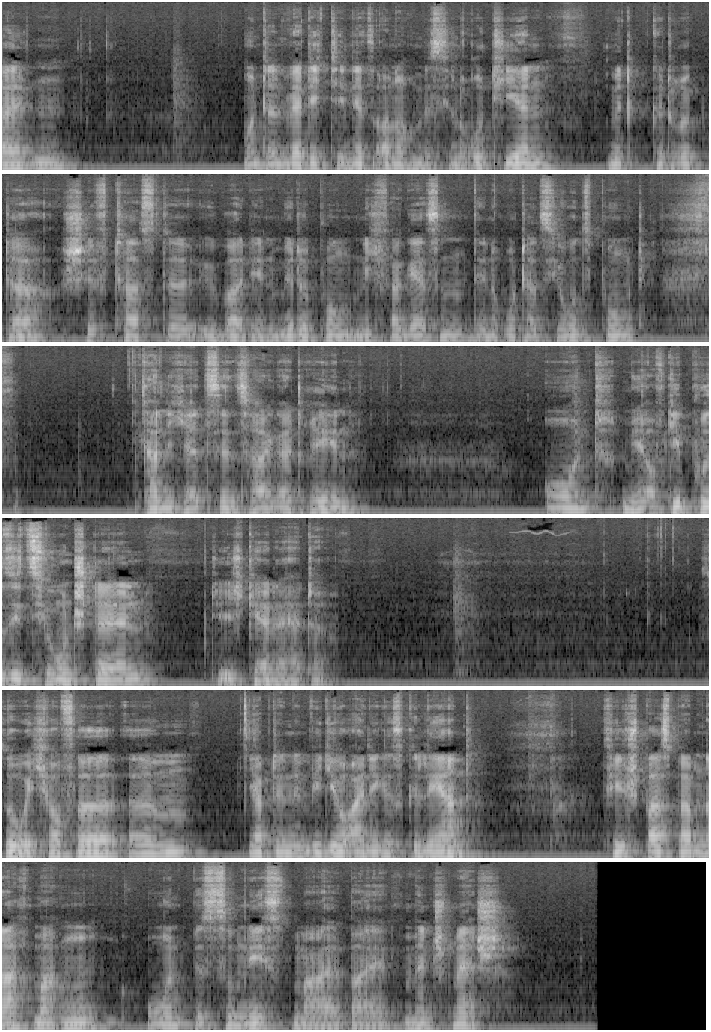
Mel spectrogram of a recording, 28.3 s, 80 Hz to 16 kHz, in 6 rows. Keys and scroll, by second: 19.5 Tab.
